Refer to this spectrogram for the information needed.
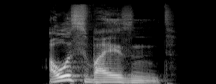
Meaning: present participle of ausweisen
- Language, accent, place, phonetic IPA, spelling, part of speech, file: German, Germany, Berlin, [ˈaʊ̯sˌvaɪ̯zn̩t], ausweisend, verb, De-ausweisend.ogg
